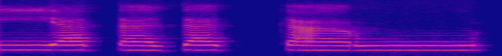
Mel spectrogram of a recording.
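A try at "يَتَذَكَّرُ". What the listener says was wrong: Zakaru, dia nggak ada mat loh. tazakkar.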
